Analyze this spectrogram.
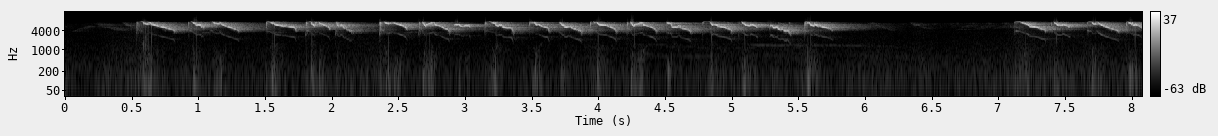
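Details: Indonesian white-eye in full ngalas song to stir up other white-eyes: a long, even train of quick, high, falling chirps lasting over five seconds, a pause, then the series resumes.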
